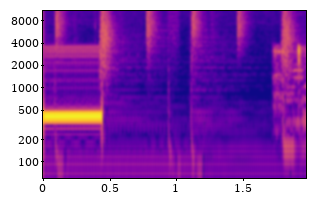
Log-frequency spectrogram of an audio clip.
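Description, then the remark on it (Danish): A steady electronic telephone ringing tone of an outgoing call holds for about half a second, then stops, followed by a few soft clicks and a faint burst of line noise. No one speaks. “Og jeg har fået et lille tip, så vil du trykke disse taster og tænde for optagerapparatet? Ja, jeg prøver lige at... Ja. 2 sekunder, så gør vi til det. Ja. Ringe.”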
